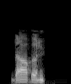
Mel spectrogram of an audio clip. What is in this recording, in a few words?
"dubbin", English; nouns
